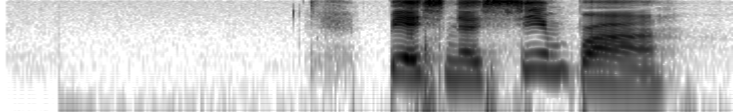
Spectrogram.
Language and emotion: Russian, positive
